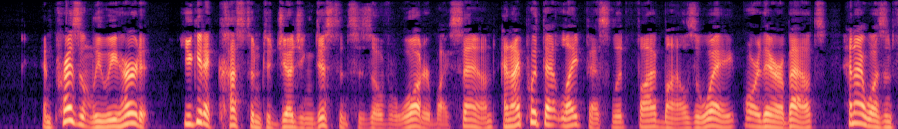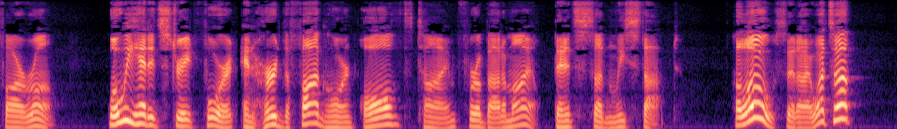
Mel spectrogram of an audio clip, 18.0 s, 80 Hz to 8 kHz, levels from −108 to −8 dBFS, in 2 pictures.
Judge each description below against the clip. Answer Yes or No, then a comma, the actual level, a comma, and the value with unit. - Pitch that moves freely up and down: Yes, wide, 6.3 semitones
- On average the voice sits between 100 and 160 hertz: Yes, medium, 140 Hz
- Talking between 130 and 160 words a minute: No, average, 200 wpm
